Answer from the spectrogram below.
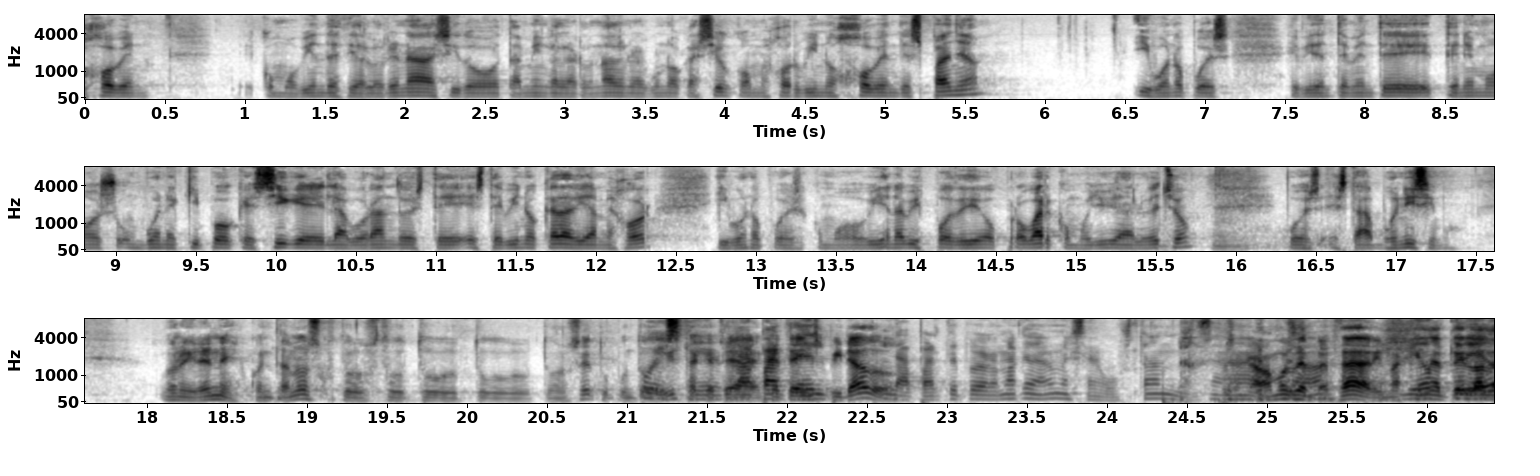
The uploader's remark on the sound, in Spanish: En directo desde El Provencio, en la provincia de Cuenca, el equipo de Gente viajera se suma a la Fiesta de la Vendimia.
